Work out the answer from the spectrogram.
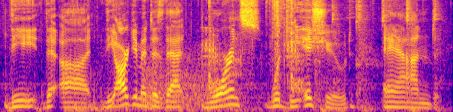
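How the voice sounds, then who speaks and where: A man's voice: on the high side, over music. A man hosting a casual political talk show, reading news aloud and often restarting his sentences. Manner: halting, many restarts. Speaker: podcast host.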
